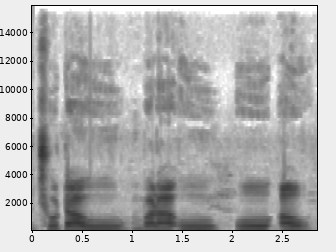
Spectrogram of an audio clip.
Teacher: ऐसे स्वर जिनका उच्चारण करने पर ओष्ठ का आकार गोल हो जाता है उसे कहते हैं वृत्तमुखी या वृत्ताकार स्वर।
